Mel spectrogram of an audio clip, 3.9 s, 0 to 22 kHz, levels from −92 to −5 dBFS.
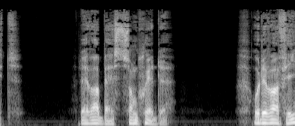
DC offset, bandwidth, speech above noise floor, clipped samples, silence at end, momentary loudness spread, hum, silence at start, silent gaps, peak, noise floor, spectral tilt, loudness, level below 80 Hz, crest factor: under 0.1%; 16.5 kHz; 56 dB; under 0.1%; 0 s; 24 LU; none; 0 s; none; 0 dBFS; -71 dBFS; -4.5 dB/octave; -16 LUFS; -40 dBFS; 18 dB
